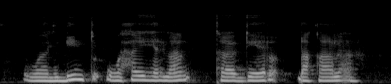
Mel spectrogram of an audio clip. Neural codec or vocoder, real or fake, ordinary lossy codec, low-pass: codec, 32 kHz, 1.9 kbps, SNAC; fake; MP3, 96 kbps; 10.8 kHz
